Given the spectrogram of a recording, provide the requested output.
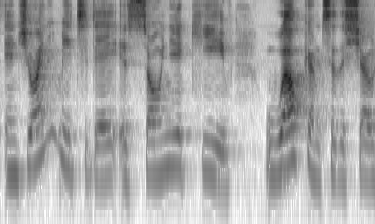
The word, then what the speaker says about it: Sonja: your first name right is it Sonia or so Sony yeah did I say no you said it right the first time kudos to you you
